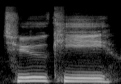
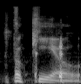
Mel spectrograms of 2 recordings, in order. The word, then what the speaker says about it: Tokyo: Who is two key? Ooh, Say it right. Tokyo.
